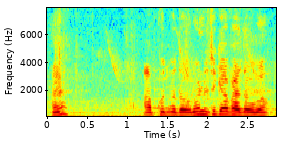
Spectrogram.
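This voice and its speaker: A man's voice: sits high, little pitch movement, brisk, darkish tone. A man hosting a staged street drama, coaxing and questioning the people around him. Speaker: host.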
